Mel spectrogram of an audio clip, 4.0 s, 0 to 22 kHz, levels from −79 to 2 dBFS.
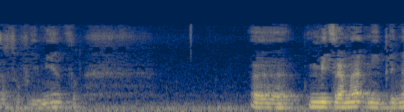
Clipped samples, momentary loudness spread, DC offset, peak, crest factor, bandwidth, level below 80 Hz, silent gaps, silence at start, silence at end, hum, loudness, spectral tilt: under 0.1%; 24 LU; under 0.1%; -4 dBFS; 20 dB; 10.5 kHz; -42 dBFS; none; 0 s; 0 s; none; -22 LUFS; -6 dB/octave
